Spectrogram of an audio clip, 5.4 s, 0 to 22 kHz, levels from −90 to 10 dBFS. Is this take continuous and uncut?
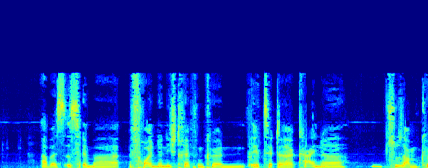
no; 2 cuts; at 1.0 s, 3.1 s

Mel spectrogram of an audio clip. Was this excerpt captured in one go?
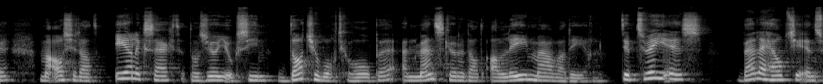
no; 2 cuts; at 4.4 s, 6.2 s

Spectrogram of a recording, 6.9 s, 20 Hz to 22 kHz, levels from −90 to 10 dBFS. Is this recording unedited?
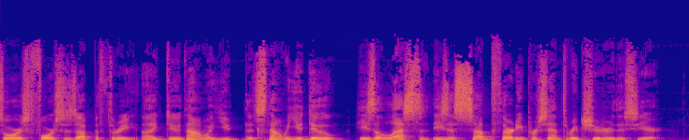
no; 3 cuts; at 1.8 s, 3.5 s, 5.8 s

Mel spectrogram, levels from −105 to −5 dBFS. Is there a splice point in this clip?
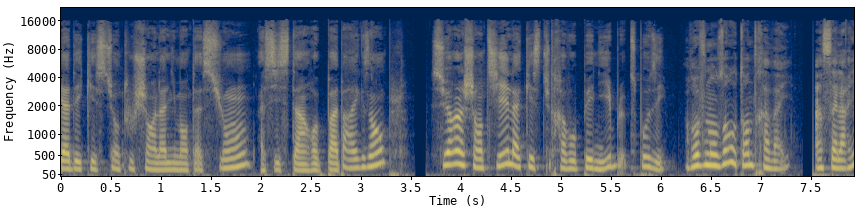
yes; 6 cuts; at 1.9 s, 2.8 s, 3.5 s, 4.9 s, 5.7 s, 6.1 s

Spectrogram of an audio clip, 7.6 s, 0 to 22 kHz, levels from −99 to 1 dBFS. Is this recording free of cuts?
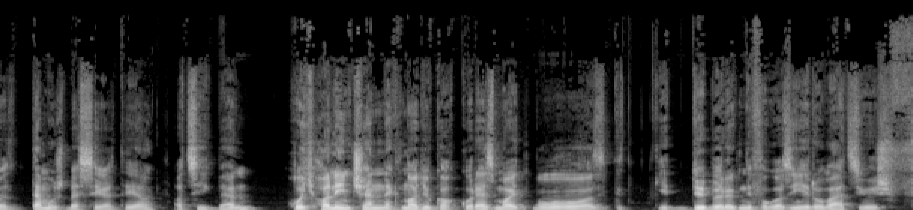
no; 1 cut; at 1.4 s

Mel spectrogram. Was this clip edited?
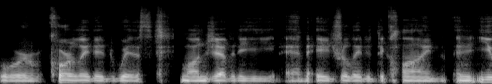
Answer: yes; 1 cut; at 1.7 s

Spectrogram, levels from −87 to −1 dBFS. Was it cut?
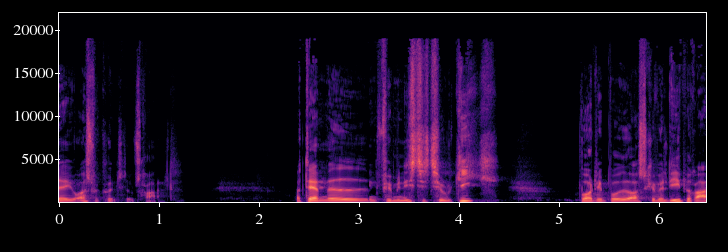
yes; 1 cut; at 3.1 s

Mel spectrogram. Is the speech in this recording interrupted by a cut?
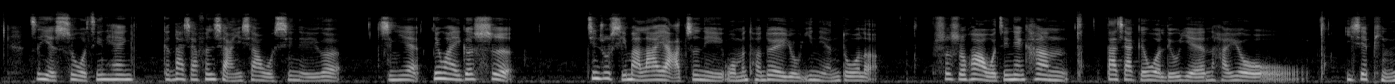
yes; 4 cuts; at 3.6 s, 4.3 s, 5.4 s, 9.2 s

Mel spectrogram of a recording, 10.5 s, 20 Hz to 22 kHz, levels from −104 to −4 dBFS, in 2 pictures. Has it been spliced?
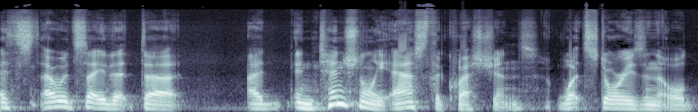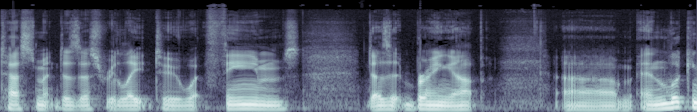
no; 0 cuts

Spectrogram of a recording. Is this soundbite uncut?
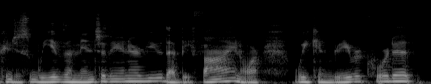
yes; 0 cuts

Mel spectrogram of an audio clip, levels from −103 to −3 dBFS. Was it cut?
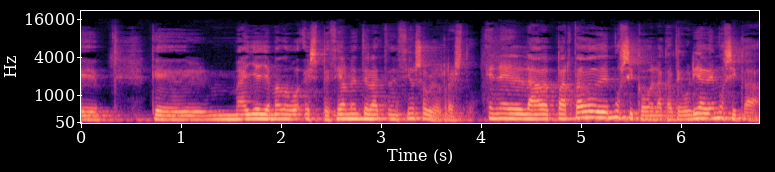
yes; 1 cut; at 4.0 s

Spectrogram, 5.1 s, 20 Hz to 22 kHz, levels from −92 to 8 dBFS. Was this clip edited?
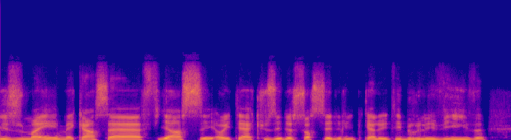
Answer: no; 0 cuts

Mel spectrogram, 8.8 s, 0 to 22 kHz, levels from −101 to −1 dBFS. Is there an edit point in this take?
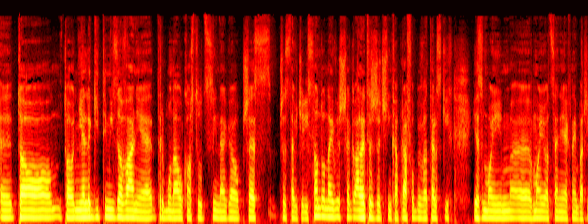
no; 0 cuts

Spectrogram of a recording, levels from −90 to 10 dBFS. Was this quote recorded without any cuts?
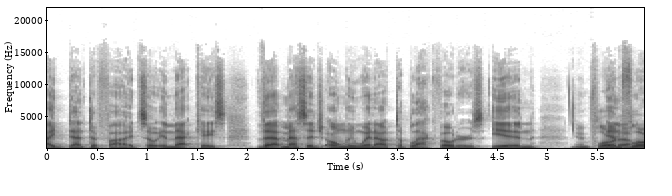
yes; 0 cuts

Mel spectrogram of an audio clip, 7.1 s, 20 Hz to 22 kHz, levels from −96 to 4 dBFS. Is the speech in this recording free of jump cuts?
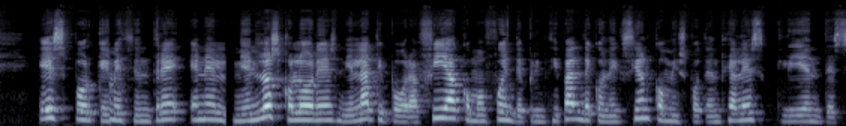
no; 2 cuts; at 0.9 s, 1.9 s

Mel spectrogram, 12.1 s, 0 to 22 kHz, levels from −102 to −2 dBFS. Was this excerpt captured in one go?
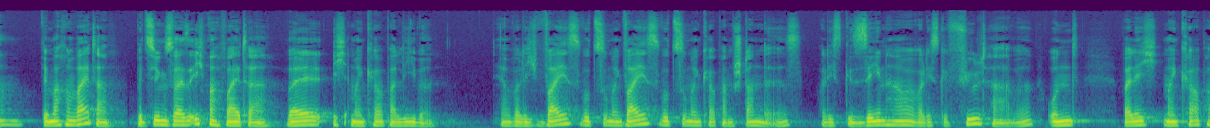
no; 4 cuts; at 1.3 s, 3.5 s, 6.2 s, 10.4 s

